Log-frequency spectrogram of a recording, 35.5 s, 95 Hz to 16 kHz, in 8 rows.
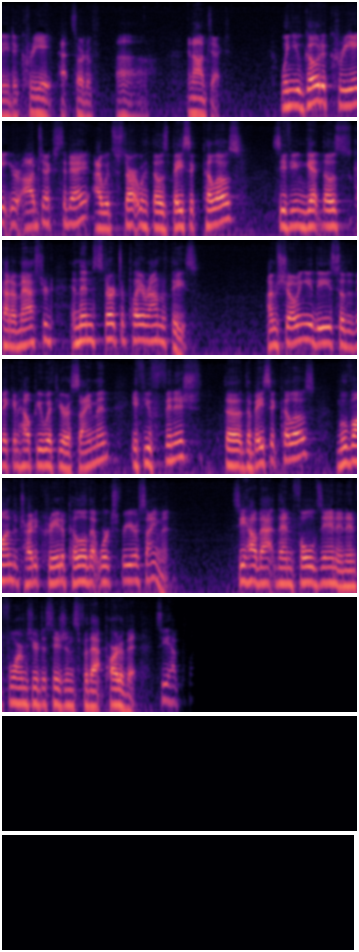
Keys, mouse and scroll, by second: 2.4 right click.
